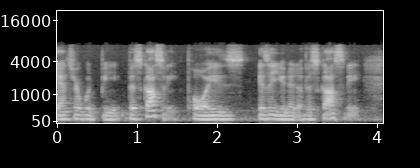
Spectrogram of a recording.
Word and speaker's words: poise: Okay, so the last question for these uh basics and fundamentals um is this poise, right? Pronounced with like a Z, P O I S E, but it's pronounced like a Z.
